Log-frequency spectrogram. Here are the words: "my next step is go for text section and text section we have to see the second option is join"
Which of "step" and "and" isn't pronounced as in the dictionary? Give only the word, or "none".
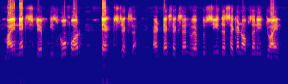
none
